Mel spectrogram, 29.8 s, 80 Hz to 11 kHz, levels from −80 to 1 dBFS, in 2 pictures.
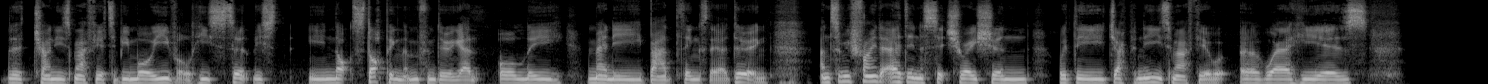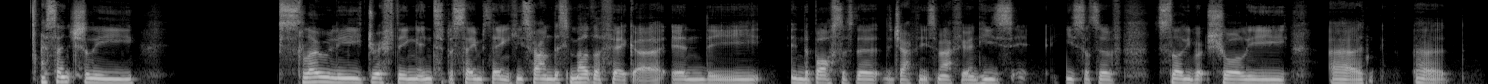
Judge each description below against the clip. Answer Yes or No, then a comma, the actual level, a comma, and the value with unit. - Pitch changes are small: Yes, narrow, 1.8 semitones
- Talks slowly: No, average, 145 wpm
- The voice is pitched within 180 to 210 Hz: No, low, 110 Hz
